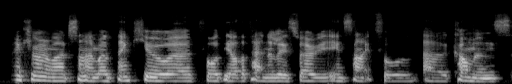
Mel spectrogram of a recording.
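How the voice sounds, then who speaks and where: A woman with a Danish accent speaks in a very deep, low pitch over a quiet background. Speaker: fund board director. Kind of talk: panel discussion.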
